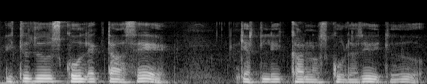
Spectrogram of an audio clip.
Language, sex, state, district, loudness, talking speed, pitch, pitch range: Nagamese, female, Nagaland, Kohima, -16 LUFS, 140 wpm, 120 Hz, 110-130 Hz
